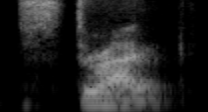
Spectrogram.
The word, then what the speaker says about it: strike: Próxima é strike. Aqui eu coloquei algumas dúvidas aqui e olos brasileiros por causa da nossa fonética, isso não é errado. Questão fonética mesmo. Nós temos eh costume de colocar um i antes aqui.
